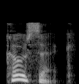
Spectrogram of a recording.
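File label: "cosec", British English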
